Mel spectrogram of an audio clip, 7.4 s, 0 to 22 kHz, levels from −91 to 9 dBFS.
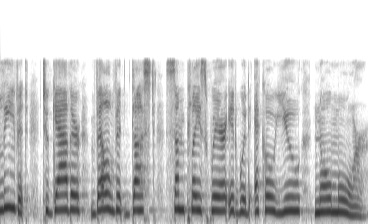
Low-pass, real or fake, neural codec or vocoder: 7.2 kHz; real; none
